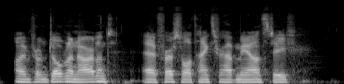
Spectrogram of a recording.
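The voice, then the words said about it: Irish accent. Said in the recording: “a great Irish accent ... a very good accent”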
